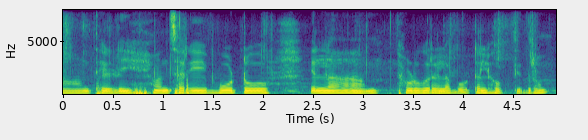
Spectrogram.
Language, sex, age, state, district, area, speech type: Kannada, female, 60+, Karnataka, Dharwad, rural, spontaneous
